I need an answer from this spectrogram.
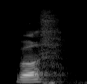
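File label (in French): "bof", French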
